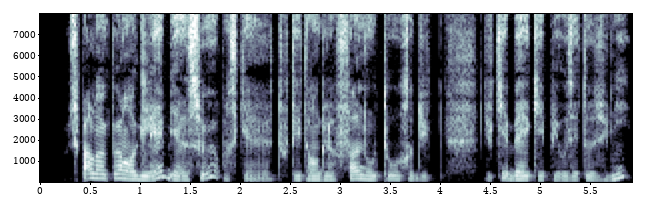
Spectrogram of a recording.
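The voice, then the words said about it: Québécois French accent. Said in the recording (French): “il faut que je maquille mon accent. Et je peux pas parler comme ça au théâtre parce que c'est trop spécifique... si je parle comme ça au théâtre, ça se peut pas. J'ai l'impression d'entendre une Québécoise.”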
